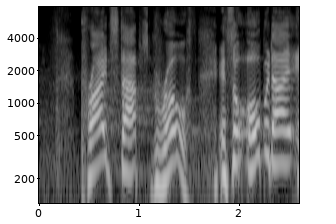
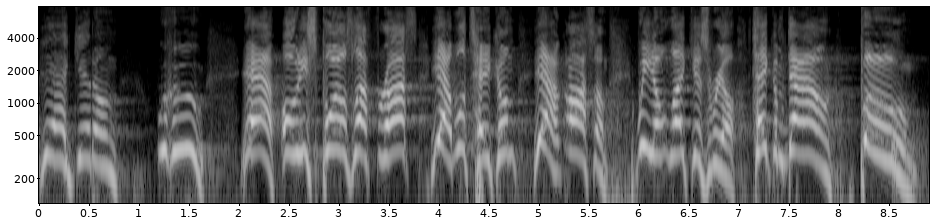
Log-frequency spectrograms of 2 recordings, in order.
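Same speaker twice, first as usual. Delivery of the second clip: mock cheering crowd; 5 semitones higher than usual. Edomites cheering Babylon's attack, rowdy gloating shouts. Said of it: "they're cheering on Babylon".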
